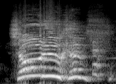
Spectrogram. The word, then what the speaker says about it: Shoryuken: Shoryuken!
